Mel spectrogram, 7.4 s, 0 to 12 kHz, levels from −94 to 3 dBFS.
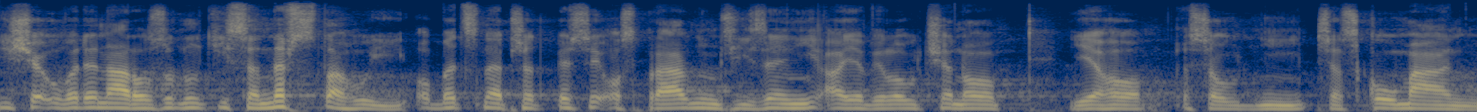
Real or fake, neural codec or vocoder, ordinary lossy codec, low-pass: fake; codec, 44.1 kHz, 7.8 kbps, DAC; Opus, 64 kbps; 10.8 kHz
